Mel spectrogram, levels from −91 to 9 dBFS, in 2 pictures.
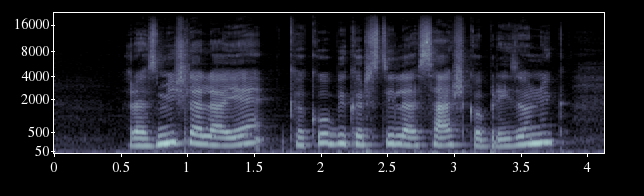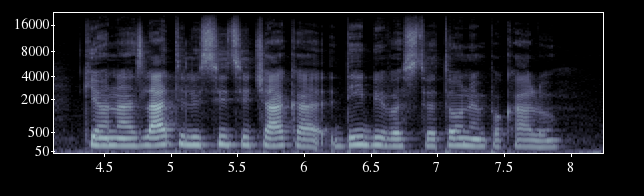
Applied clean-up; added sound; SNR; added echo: none; none; none; none.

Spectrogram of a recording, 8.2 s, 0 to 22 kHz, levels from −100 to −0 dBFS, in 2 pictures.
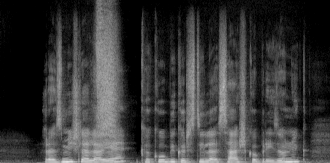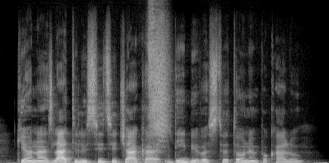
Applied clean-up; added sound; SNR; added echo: neural mask model Resemble Enhance denoiser.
